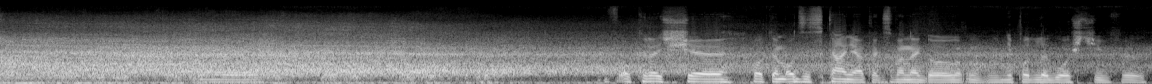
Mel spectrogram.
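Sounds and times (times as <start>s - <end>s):
train rumbling past: 0.0s - 11.5s
low horn-like tone: 1.8s - 2.9s
speech: 6.4s - 11.5s.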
